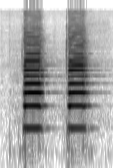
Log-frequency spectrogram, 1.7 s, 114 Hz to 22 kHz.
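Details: 2003 Honda Element after replacing the dead horn with a FIAMM Freeway Blaster low-tone horn, turned to face the back plate: two short, loud, clean blasts with a bright steady pitch, no rasp or drop-out; normal horn.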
